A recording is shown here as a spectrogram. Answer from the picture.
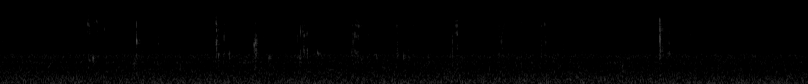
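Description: Faint chewing and wet mouth clicks of a person eating sweet Italian sausage: a scattering of short, sharp smacks over a low hiss.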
